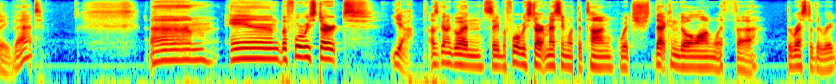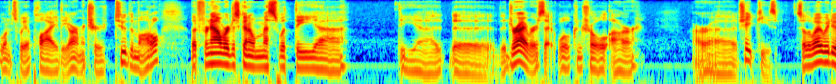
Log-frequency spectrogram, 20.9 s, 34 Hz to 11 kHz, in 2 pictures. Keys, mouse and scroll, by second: 1.2-2.6 middle drag, 2.8-4.3 scroll up 1, 4.3-6.3 middle drag, 6.4-9.3 middle drag, 12.5-13.5 middle drag, 13.5-15.1 right drag, 13.9 middle click, 14.8-16.6 middle drag.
